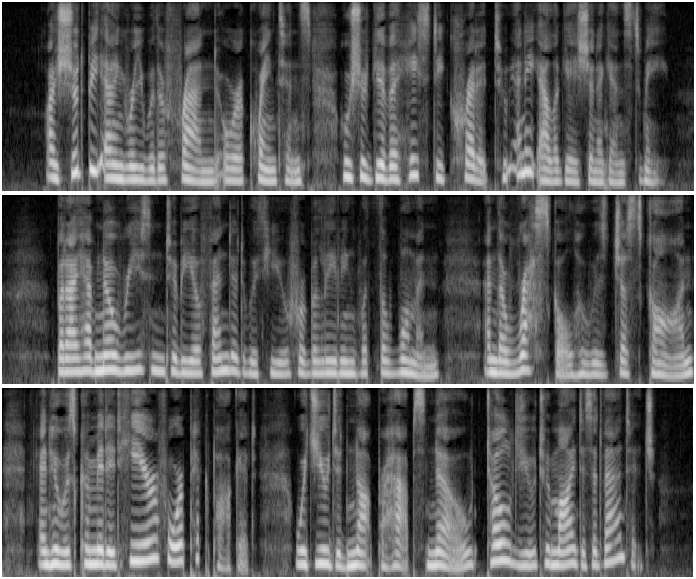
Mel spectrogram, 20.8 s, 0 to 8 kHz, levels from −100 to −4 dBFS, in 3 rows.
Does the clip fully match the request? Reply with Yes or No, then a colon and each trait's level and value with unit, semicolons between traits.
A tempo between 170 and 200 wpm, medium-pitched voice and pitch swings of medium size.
No: average, 175 wpm; high, 200 Hz; average, 3.7 semitones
